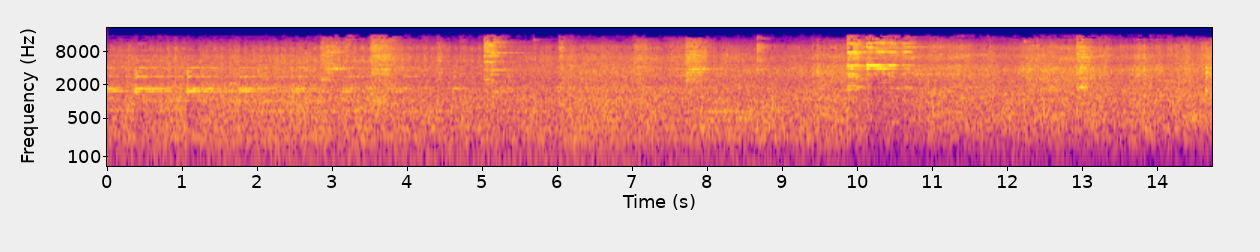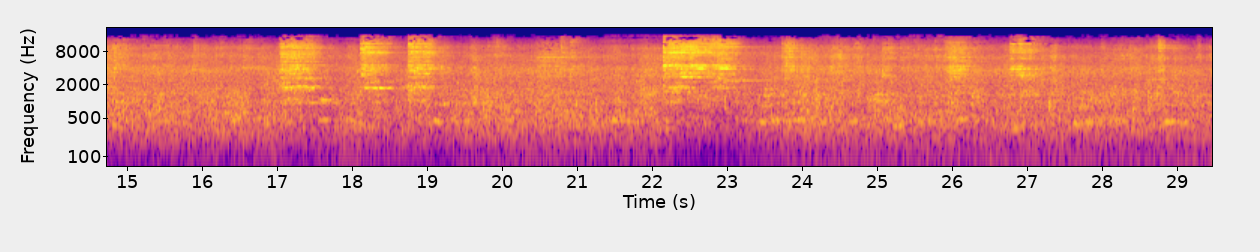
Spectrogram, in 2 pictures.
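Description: The trailing GE diesel locomotives of a freight train run past close by. From about ten seconds in, loaded covered hopper cars roll by, their wheels clacking over the rail joints, with short wheel squeals now and then.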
